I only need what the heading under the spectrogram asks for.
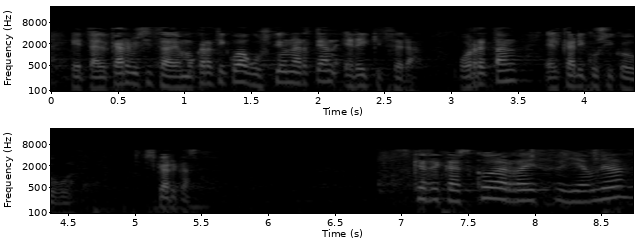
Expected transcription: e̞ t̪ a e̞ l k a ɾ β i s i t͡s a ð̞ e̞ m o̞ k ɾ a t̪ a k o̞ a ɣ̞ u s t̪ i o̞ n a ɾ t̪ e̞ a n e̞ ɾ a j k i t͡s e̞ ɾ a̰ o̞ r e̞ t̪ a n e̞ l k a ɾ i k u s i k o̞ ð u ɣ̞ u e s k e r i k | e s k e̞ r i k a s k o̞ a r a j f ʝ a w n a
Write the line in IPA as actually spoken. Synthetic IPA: e̞ t̪ a e̞ l k a ɾ β i s i t͡s a ð̞ e̞ m o̞ k ɾ a t̪ i k o̞ a ɣ̞ u s t̪ i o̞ n a ɾ t̪ e̞ a n e̞ ɾ a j k i t͡s e̞ ɾ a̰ o̞ r e̞ t̪ a n e̞ l k a ɾ i k u s i k o̞ ð u ɣ̞ u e s k e r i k | e s k e̞ r i k a s k o̞ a r a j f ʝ a w n a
